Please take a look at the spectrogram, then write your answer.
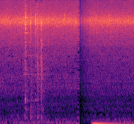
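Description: Besan dantikili snacks fry in hot oil with a steady close hiss and a brief cluster of crackles, followed by a sudden dip and a fresh surge of bubbling sizzle.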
